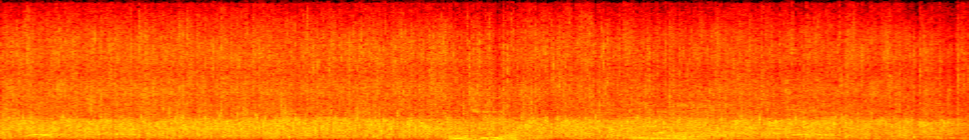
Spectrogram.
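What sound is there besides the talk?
audience applause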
